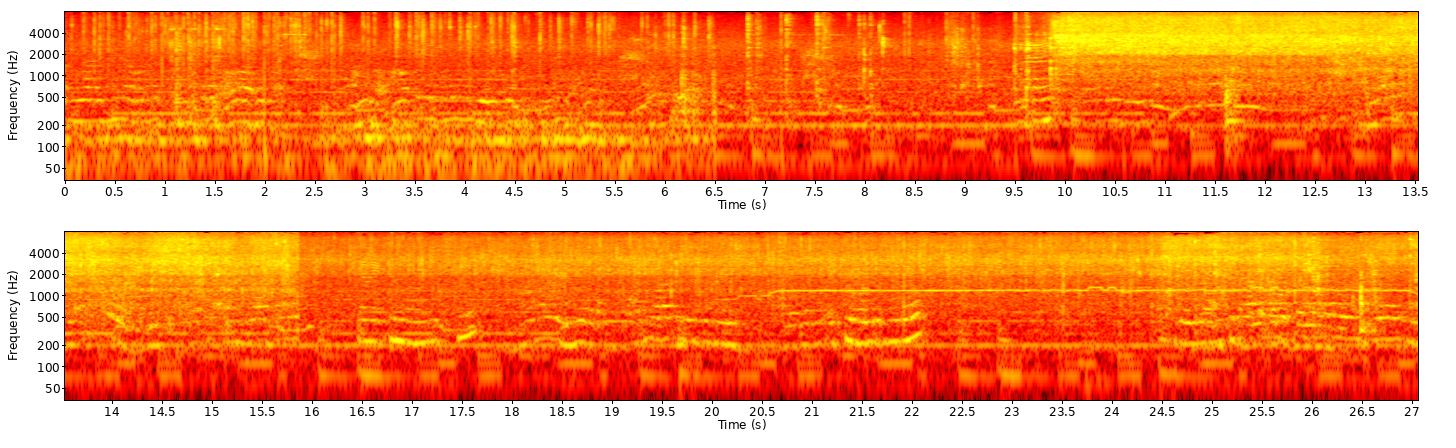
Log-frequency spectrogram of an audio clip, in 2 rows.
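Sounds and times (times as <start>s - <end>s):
crabs sizzling in hot oil: 0.0s - 27.0s
spices crackling in oil: 0.0s - 27.0s
spatula scraping pan: 24.8s - 27.0s.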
